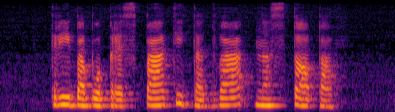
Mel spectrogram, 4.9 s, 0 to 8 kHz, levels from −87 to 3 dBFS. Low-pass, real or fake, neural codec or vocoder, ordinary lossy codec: 7.2 kHz; fake; vocoder, 44.1 kHz, 128 mel bands, Pupu-Vocoder; none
